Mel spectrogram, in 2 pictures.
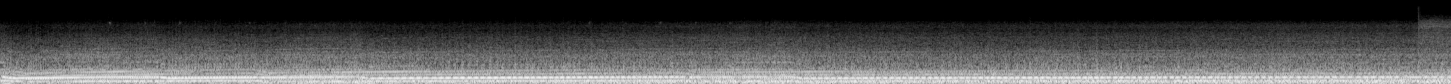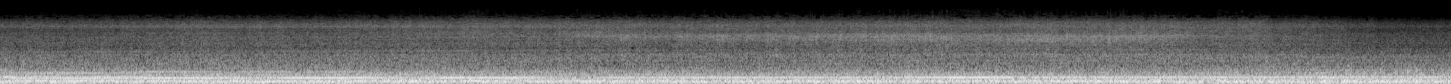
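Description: Sports car engine at full throttle in a flat-out run to top speed. The pitch climbs through each gear and drops at several quick upshifts in the first half, then holds a long pull at high revs. A rushing noise builds in the second half.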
